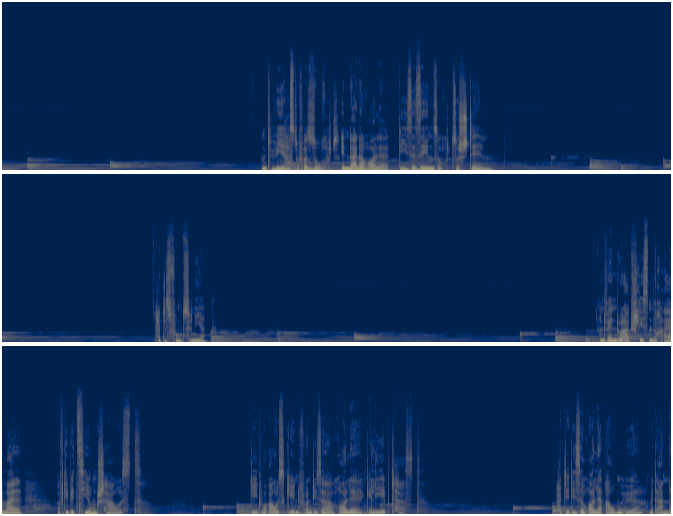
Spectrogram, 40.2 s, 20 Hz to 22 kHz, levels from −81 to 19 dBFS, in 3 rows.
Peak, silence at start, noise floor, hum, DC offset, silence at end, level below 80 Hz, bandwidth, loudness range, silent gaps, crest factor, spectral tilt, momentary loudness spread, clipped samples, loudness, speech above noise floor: -12 dBFS; 0 s; -68 dBFS; none; under 0.1%; 0 s; -64 dBFS; 14 kHz; 25 LU; none; 18 dB; -6.5 dB/octave; 25 LU; under 0.1%; -28 LUFS; 41 dB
